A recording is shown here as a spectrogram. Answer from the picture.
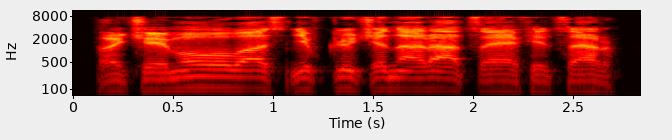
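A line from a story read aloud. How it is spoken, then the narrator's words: Barked. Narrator (Russian): рявкнул Селитто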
